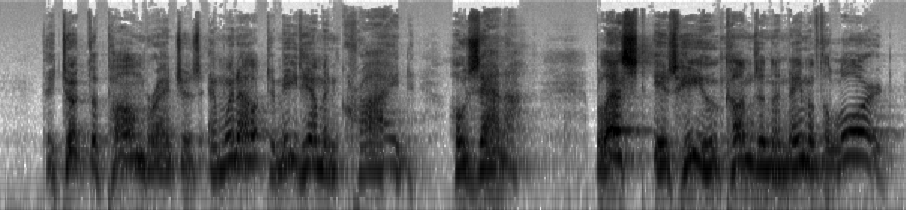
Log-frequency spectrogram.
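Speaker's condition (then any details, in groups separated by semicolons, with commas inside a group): Hoarseness after vocal cord surgery; earlier doctor attributed voice problem to aging, sought second opinion; hard for listeners to hear, not smooth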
